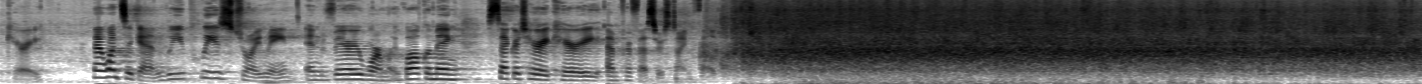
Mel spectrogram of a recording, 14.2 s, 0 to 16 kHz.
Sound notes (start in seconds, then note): 7.0 applause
